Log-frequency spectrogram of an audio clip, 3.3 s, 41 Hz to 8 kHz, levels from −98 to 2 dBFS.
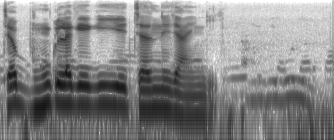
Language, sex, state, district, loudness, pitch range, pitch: Hindi, male, Madhya Pradesh, Bhopal, -15 LUFS, 120-160 Hz, 150 Hz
